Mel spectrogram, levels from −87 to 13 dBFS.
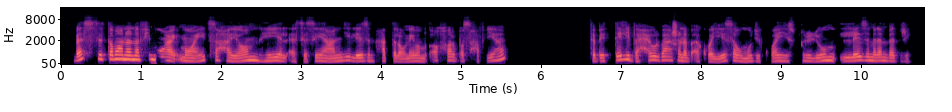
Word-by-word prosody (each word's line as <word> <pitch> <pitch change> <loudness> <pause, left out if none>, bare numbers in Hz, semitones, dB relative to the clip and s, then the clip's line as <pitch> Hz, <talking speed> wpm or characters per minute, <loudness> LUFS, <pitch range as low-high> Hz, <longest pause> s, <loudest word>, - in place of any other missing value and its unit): بس - - +2
طبعًا 245 +1 +6
أنا 235 -2 +8
في 225 +1 0
مواعيد 180 -4 +3
مواعيد 160 +4 0
صحيان 170 +4 0
هي 165 +3 0
الأساسية 165 -1 -4
عندي 155 +6 -1
لازم 165 0 +1
حتى 160 -1 -3
لو 140 - -1
نايمة 150 +2 -1
متأخر 180 +6 -4
باصحى - - -8
فيها، 185 - -3 1.1
ف - - +4
بالتالي 200 +9 0
باحاول 205 -2 -1
بقى 195 0 0
عشان 195 -3 0
أبقى 160 - -1
كويسة 150 +6 -2
ومودي 150 -1 -4
كويس 150 +1 -4
طول 165 - -8
اليوم 170 +5 0
لازم 180 +2 +1
أنام 175 0 +1
بدري 150 -5 -5
170 Hz, 170 wpm, -25 LUFS, 155-195 Hz, 1.1 s, أنا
